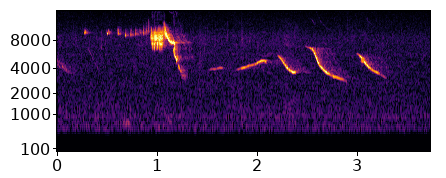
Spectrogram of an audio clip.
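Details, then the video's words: Blue-black grassquit (Volatinia jacarina) singing in the wild gives a few dry ticks, then one sharp, buzzy, very high burst, followed by four thin, downslurred whistles. "Tiziu azulado dando um verdadeiro show na natureza de canto e beleza"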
